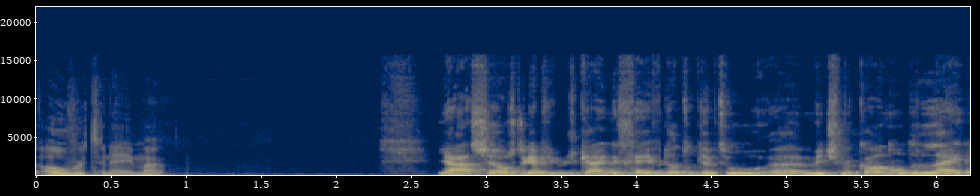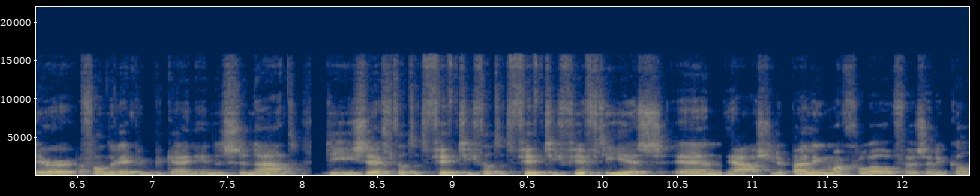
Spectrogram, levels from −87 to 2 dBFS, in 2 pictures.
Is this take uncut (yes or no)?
no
